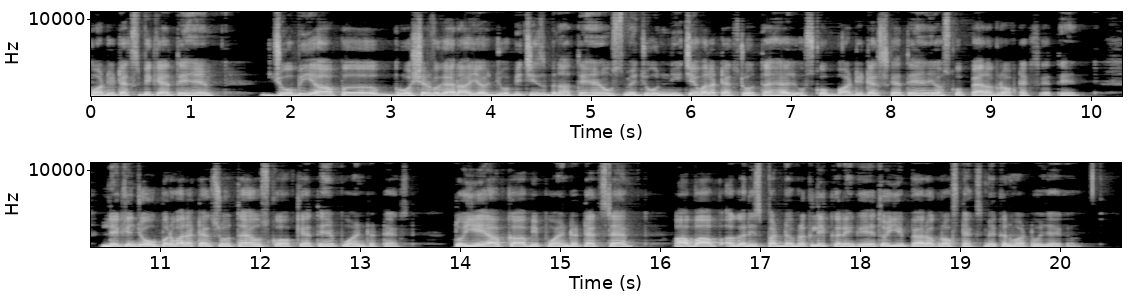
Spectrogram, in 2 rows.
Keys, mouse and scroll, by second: 13.6 scroll down 1, 17.4 scroll down 1, 17.5 click.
